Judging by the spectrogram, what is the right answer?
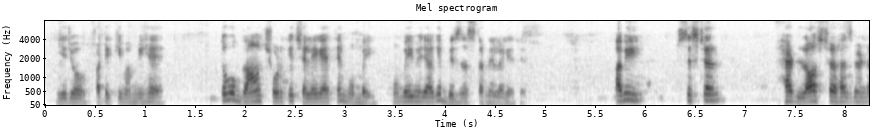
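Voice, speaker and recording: A man's voice: a little high, dull audio. A middle-aged male teacher retelling a story for a class, stopping to explain word meanings in plain, patient terms. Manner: explains slowly, glossing words and mixing languages.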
